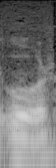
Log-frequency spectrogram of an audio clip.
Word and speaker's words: Ur: from Su came from a city called Ur or a as many here pronounce it but the true pronunciation is ur if he came from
